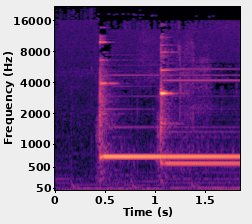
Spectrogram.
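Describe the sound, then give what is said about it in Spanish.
A two-note doorbell chime at an apartment door rings out clearly on a very cold day, a bright ding followed by a dong whose tone lingers and slowly fades, with no voices. “Hasta que, bueno, después de dar muchas vueltas, encuentro el apartamento que, que, estaba encontrando y le toco timbre.”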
